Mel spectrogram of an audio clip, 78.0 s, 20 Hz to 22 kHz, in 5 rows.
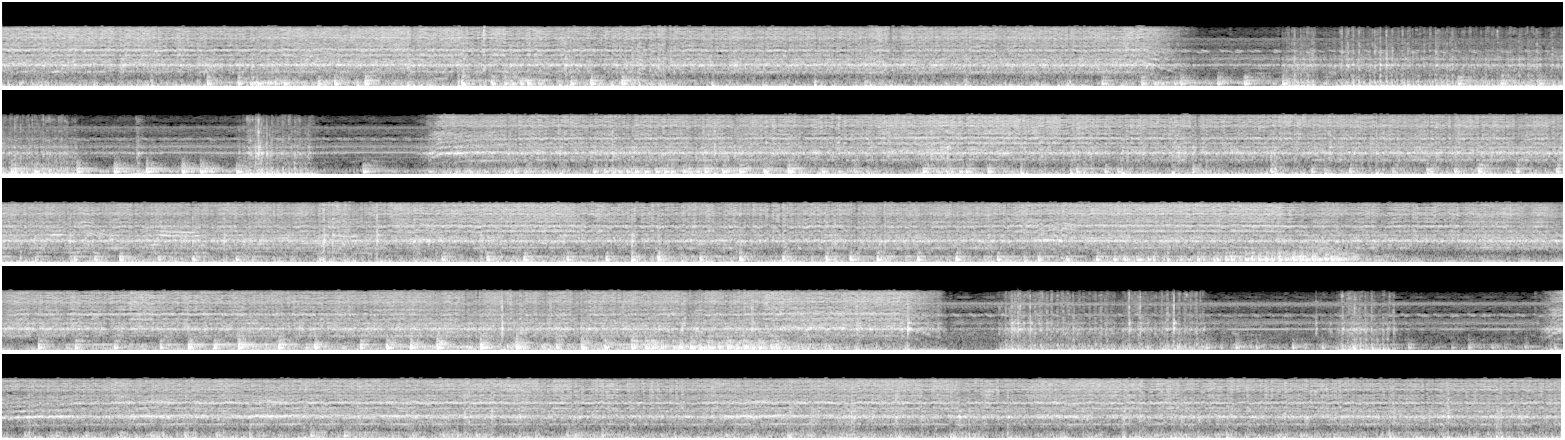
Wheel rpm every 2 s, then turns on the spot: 160, 160, 170, 160, 160, 150, 30, 30, 10, 10, 120, 160, 160, 160, 160, 160, 160, 160, 160, 160, 160, 170, 160, 160, 160, 160, 160, 160, 40, 20, 10, 80, 150, 150, 150, 150, 150, 150, 150.
12-18 56-62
